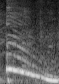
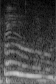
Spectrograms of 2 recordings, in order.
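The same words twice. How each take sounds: First: High, loud, drawn-out boom; whooshing boom. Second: Lighter cartoon zoom-away sound; cartoon boom. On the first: Retold or imitated. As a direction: send it flying off with a loud boom. Imitates migraine shooting away. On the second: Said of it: "Like watching a cartoon now".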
